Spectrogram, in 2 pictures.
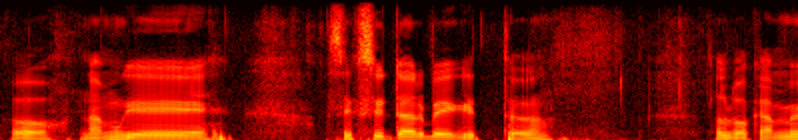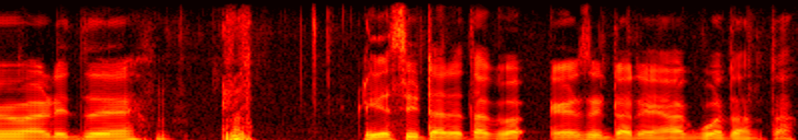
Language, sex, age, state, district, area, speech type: Kannada, male, 18-30, Karnataka, Chitradurga, rural, spontaneous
